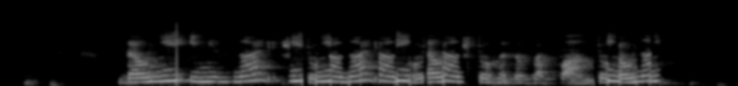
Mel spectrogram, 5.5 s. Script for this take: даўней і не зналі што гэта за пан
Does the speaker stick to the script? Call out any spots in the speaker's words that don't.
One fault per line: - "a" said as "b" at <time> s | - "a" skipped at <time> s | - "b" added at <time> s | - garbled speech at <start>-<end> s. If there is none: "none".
- garbled speech at 2.2-3.5 s
- garbled speech at 4.4-5.0 s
